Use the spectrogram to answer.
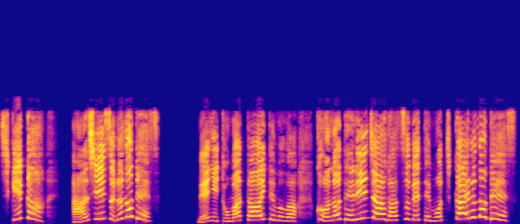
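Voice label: OPERATION BEGIN Japanese, Voice; GF Alarm; Derringer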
